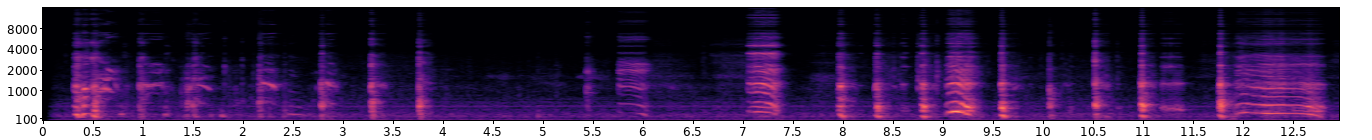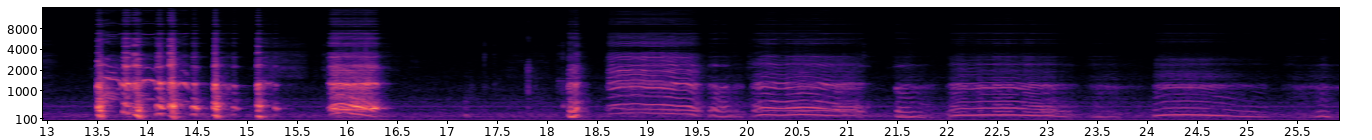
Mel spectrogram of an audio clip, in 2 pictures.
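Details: Whooping cough (B. pertussis) paroxysm in a person with the illness: rapid runs of dry coughs followed by long, high-pitched whooping breaths in.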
